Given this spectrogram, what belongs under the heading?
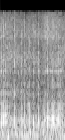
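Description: A lawnmower engine runs loud and close during yard mowing, a steady dense buzzing drone with no pauses.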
